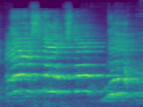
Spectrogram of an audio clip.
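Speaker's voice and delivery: high, loud mock "stop!" from a mother; a hammed-up mother yelling "stop"; mock scolding. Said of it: "Mama saya nggak bilang gini". (ibu yang pura-pura membentak anak-anaknya, nada tinggi dan keras)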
